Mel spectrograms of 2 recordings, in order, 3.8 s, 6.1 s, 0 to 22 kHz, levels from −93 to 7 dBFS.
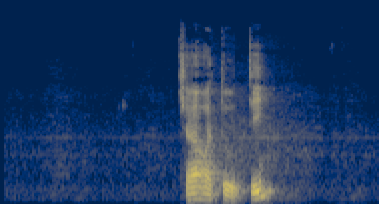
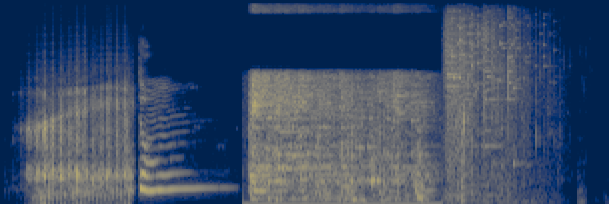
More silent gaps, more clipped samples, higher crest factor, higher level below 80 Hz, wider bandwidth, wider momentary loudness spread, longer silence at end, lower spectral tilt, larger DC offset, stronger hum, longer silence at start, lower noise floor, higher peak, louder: neither; neither; about the same, 20 dB vs 24 dB; second, -62 dBFS vs -56 dBFS; second, 11 kHz vs over 20 kHz; second, 13 LU vs 16 LU; first, 1.05 s vs 0.6 s; first, -5.5 dB/octave vs -2.5 dB/octave; neither; neither; first, 1.8 s vs 0.2 s; about the same, -69 dBFS vs -67 dBFS; about the same, -2 dBFS vs -4 dBFS; first, -18 LUFS vs -26 LUFS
